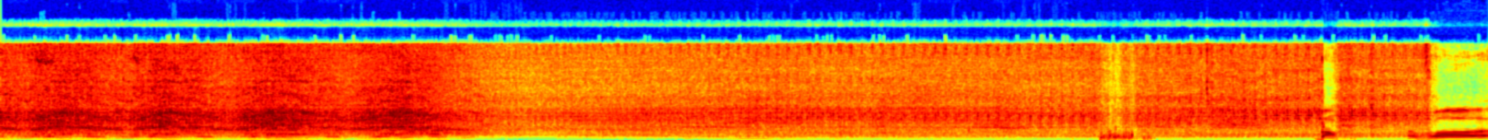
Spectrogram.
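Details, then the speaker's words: Fiat Brava engine after fine adjustment of the timing belt tensioner: several quick throttle blips rise and fall cleanly, then it settles to an even idle with no rattle or slap; the noise is resolved and revving is normal. "remontar tudo aqui de novo é pelo jeito e foi resolvido o problema"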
